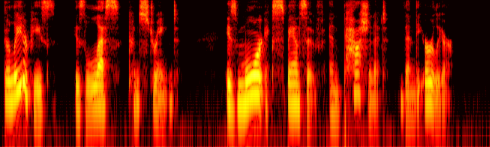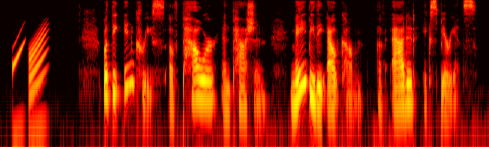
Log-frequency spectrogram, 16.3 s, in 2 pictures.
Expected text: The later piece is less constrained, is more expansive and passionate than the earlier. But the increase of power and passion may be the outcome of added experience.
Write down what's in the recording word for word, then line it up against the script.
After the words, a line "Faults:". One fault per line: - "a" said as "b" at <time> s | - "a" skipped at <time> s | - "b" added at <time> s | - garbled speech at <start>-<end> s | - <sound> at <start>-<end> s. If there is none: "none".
The later piece is less constrained, is more expansive and passionate than the earlier. But the increase of power and passion may be the outcome of added experience.
Faults:
- chirp at 8.4-9.0 s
